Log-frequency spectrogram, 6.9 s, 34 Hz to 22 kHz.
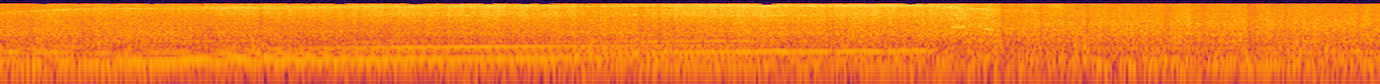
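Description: Infiniti G37's turbocharged V6 pulling under acceleration, its note rising steadily for about five seconds, then dropping in pitch and settling.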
